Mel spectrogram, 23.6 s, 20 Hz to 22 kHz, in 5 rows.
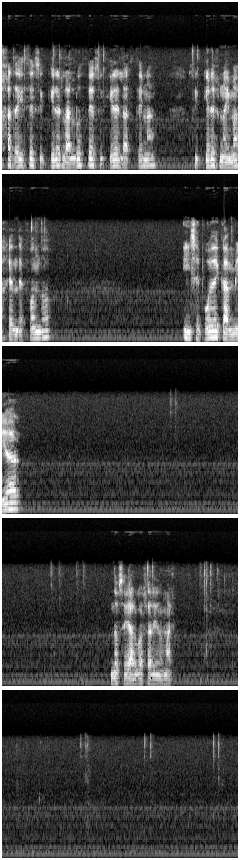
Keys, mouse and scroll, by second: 9.3-15.5 drag, 18.2-20.7 drag, 21.9-23.6 drag.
